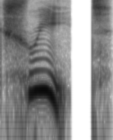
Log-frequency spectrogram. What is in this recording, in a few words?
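"treat", English; SoftKey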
